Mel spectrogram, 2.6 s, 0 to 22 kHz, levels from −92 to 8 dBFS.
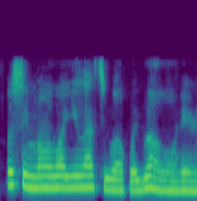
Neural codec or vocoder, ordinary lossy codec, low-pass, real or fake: codec, 16 kHz, 1.1 kbps, Voila-Tokenizer; none; 7.2 kHz; fake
